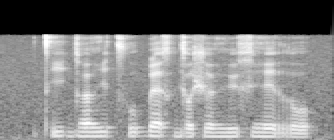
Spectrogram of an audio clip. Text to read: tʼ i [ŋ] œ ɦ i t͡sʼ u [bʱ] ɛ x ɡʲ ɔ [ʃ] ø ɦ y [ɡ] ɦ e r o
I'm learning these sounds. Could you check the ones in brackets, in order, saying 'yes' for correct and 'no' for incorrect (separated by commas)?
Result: no, no, yes, no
